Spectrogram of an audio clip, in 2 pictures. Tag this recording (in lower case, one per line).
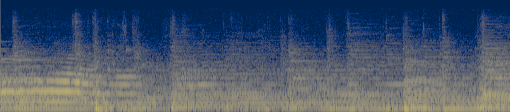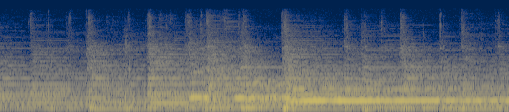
music
bluegrass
